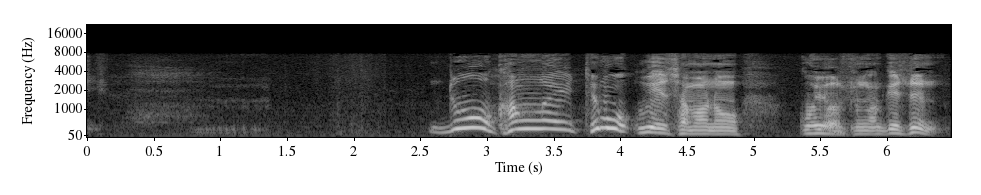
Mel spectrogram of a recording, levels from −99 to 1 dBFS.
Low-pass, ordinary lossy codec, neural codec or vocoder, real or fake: none; none; none; real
